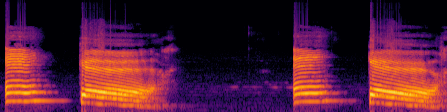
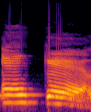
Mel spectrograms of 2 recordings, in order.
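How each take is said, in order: First: "cœur" drawn out with a rounded vowel and throat r; throaty French cœur. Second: "cœur" pronounced like English care; anglicized cœur. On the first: Teacher modelling the French way, drawn-out "cœur". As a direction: hold "cœur" long, ending in the throat. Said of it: "the way I say it". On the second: Teacher offering easier way, "cœur" like care. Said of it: "like I care for you". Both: Shown as a demonstration.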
